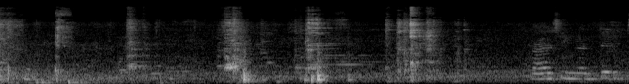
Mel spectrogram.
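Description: A small metal pot is handled in a home kitchen, a few sharp clanks and clinks of metal against metal scattered over a quiet background.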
